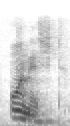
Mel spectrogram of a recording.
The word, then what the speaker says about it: honest: Honest, its spelling also started with H, but H is silent here, so we didn't pronounce it, and we pronunciate it the word as honest.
